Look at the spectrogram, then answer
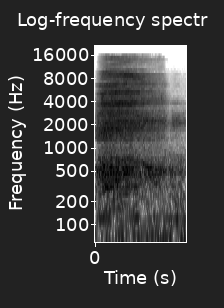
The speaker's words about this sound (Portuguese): Vamos tomar aquela respiração bem profunda para começar a sintonizar? Inspira pelo nariz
